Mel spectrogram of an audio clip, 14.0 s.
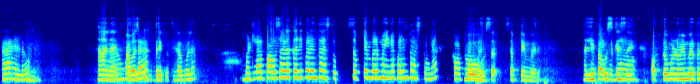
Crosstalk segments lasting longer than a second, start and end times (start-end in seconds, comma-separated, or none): none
